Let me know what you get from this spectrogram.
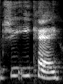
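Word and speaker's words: Gueck: Janet Geck g-u-e-c-k and she told me to pronounce it gek so Janet it's your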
